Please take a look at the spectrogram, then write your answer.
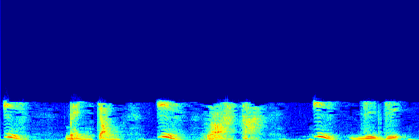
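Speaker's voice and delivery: mock disgust, each ih pushed out with contempt; imitating a scornful onlooker; disgusted sneer. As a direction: sneer it like a judgmental passer-by. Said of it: "ngomongnya gini".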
